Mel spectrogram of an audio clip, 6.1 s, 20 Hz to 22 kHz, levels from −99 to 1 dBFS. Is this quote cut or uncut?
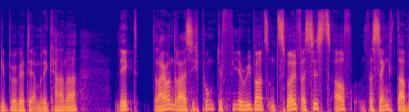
uncut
